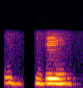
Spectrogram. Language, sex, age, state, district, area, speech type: Hindi, female, 30-45, Uttar Pradesh, Ayodhya, rural, conversation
